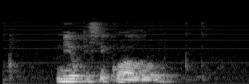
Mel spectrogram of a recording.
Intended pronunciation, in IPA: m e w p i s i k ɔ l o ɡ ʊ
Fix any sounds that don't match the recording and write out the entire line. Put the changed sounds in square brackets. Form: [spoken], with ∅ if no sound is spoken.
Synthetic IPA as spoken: m e w p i s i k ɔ l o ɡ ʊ

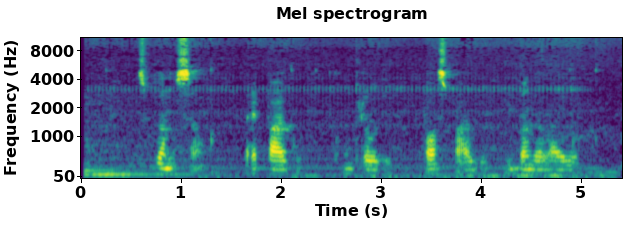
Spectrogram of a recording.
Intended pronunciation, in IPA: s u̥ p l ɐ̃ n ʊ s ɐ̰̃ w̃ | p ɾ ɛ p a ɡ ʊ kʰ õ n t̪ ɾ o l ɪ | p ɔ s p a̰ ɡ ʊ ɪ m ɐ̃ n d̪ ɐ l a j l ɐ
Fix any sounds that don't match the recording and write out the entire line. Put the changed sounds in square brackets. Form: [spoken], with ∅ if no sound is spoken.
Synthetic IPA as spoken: s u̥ p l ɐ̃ n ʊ s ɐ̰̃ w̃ | p ɾ ɛ p a ɡ ʊ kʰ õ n t̪ ɾ o l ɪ | p ɔ s p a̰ ɡ ʊ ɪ [b] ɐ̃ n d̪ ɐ l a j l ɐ

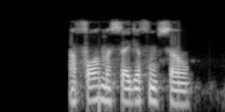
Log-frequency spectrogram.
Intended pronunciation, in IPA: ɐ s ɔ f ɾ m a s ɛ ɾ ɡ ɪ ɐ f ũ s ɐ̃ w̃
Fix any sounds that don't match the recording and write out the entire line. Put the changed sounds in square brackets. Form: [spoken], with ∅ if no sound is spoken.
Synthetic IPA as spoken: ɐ [f] ɔ [∅] ɾ m [ɐ] s ɛ [∅] ɡ ɪ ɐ f ũ s ɐ̃ w̃

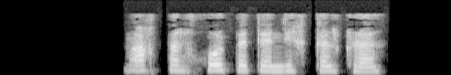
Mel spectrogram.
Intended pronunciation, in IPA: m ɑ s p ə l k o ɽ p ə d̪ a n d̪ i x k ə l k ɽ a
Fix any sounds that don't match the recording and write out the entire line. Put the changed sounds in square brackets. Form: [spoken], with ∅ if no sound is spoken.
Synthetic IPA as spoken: m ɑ [x] p ə l [x] o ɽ p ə [t̪] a n d̪ i x k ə l k ɽ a

